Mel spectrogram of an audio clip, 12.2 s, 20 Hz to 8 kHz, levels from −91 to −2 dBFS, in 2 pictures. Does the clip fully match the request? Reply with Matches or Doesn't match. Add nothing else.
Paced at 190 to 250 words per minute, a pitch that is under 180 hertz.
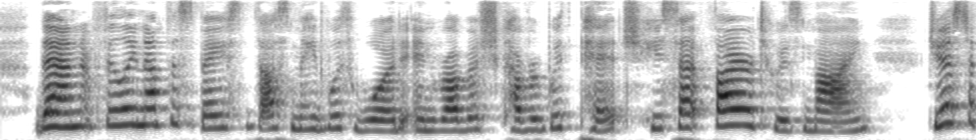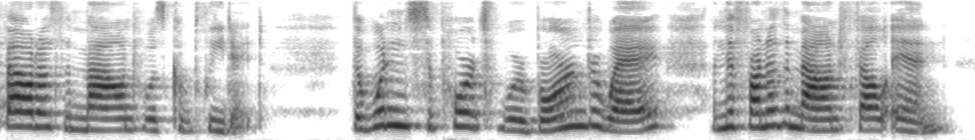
Doesn't match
